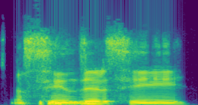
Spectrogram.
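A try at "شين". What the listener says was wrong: আচ্ছা, এই যে এটার উচ্চারণটা ভাই চিকন, সিন।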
